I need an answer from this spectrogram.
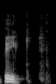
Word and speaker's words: Beak: when you got to Beak, right? And everybody was just like, "How do we pronounce this?" It's just Beak. You know, like on the face of a bird.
